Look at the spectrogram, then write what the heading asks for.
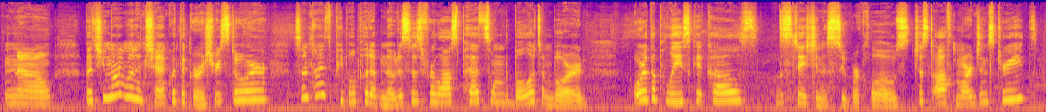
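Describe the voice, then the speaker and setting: A woman's voice: sits high, big pitch swings, unhurried, darkish tone, voice pushed up. A woman reader puts on a salesgirl in her early twenties from a cozy mystery. The voice is lightly raised and lilting. The manner is helpful and matter-of-fact.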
